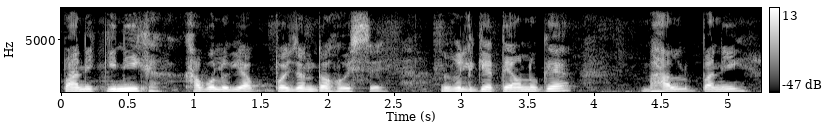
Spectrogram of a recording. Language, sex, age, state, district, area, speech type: Assamese, male, 30-45, Assam, Golaghat, urban, spontaneous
